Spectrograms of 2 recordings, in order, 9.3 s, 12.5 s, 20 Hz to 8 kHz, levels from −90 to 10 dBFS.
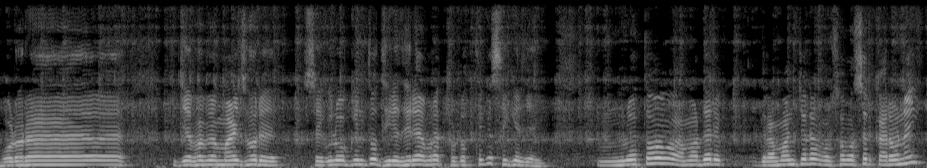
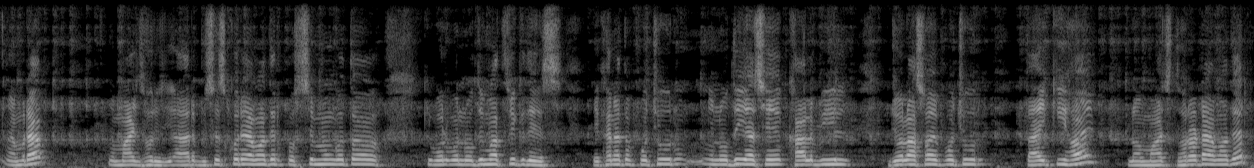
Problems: constant background noise, background conversations at intervals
